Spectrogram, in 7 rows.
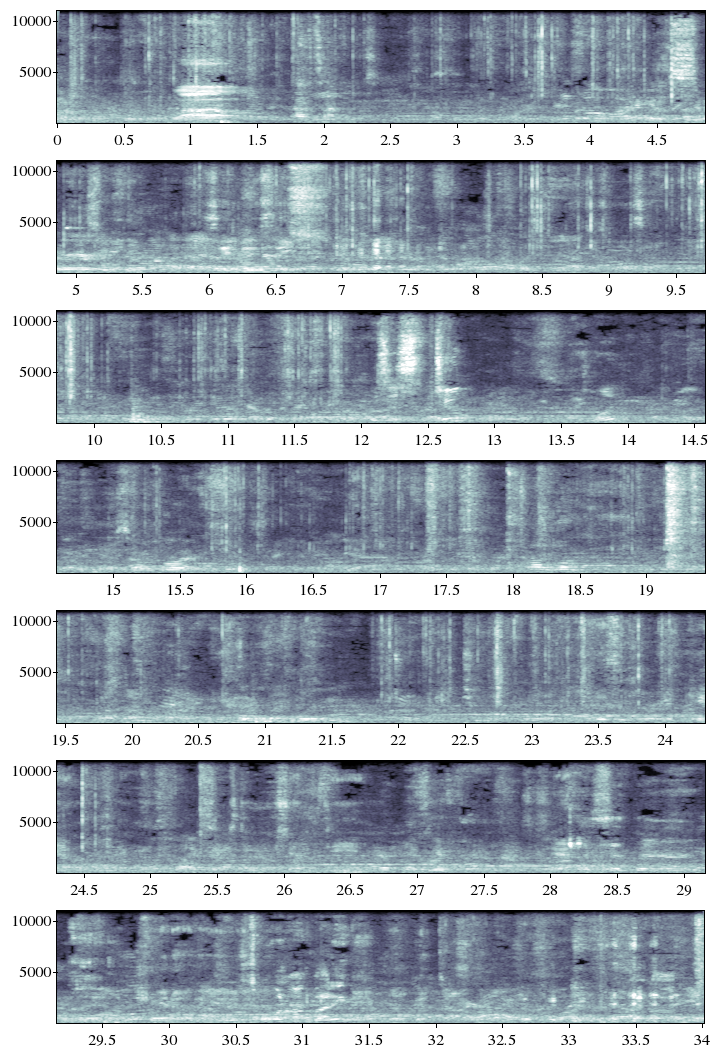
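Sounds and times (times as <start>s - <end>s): background chatter: 0.0s - 34.0s
indistinct talking: 0.0s - 34.0s.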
